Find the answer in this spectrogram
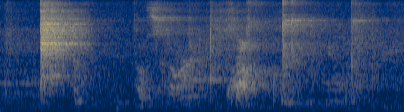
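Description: A loaded barbell clanks sharply about half a second in, the metal ringing briefly, followed by a few smaller knocks and clinks of bar and plates. Indistinct voices are heard as well.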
